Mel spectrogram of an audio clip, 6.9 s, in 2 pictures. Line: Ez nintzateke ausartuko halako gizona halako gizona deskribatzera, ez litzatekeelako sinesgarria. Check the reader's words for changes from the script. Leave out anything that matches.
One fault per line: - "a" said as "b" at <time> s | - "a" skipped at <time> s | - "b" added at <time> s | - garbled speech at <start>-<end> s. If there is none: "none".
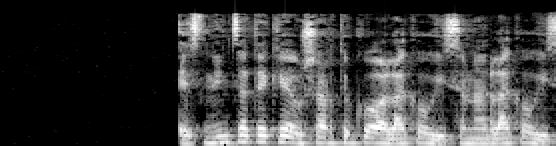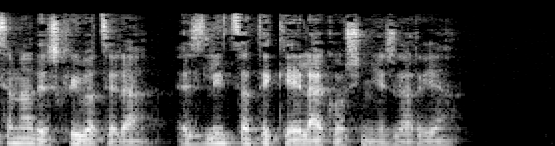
none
